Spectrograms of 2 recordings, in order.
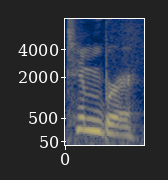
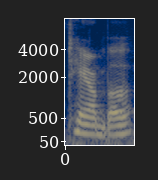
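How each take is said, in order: First: The word is said as its spelling suggests. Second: The word is said the French way. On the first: The speaker calls it wrong. "It looks like timbre" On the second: The speaker calls it right. "but it's pronounced timbre"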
